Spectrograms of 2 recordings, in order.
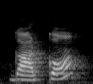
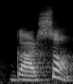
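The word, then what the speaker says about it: garçon: the pronunciation of the word instead of K garkon it's pronounced as Garcon because the study is placed on the letter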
